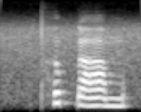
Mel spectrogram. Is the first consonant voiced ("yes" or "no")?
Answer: no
